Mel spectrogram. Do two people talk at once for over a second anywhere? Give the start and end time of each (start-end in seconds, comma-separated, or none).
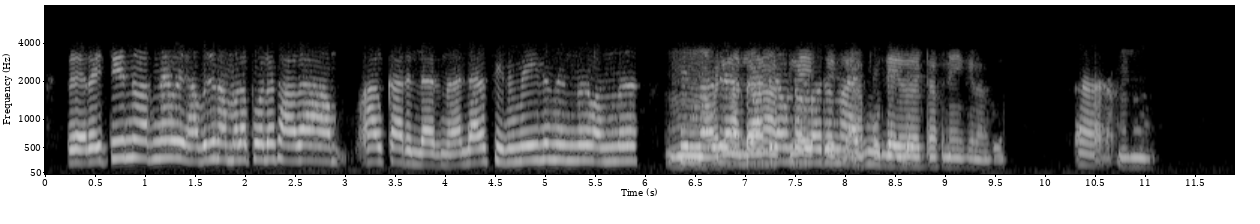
6.3-8.7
